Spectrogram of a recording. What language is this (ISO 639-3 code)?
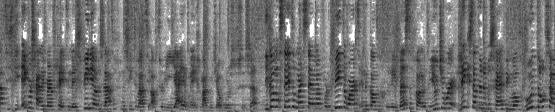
nld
